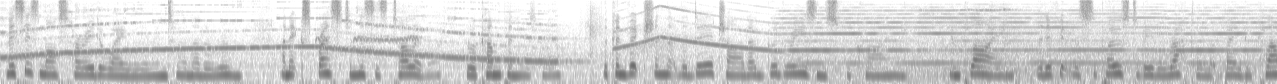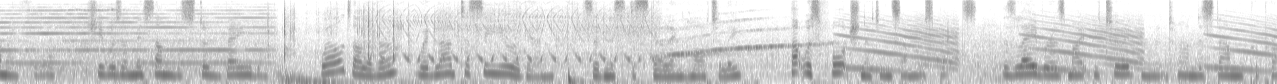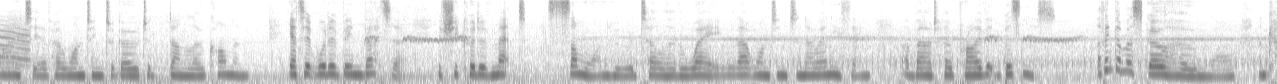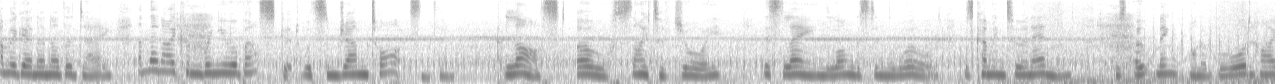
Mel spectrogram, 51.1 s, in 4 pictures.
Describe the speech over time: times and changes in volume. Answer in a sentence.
You can hear the talking from 0.1 to 51.0 s, at a steady volume.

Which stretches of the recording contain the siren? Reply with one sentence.
You can hear the siren from 0.0 to 25.9 s and from 48.4 to 51.0 s.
